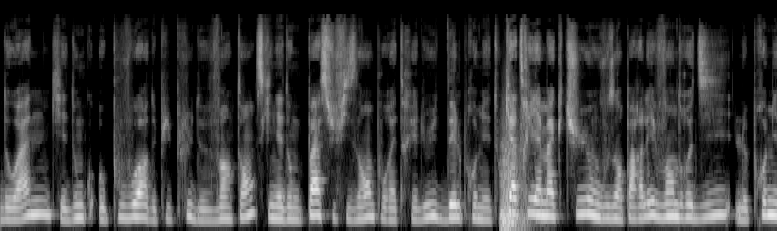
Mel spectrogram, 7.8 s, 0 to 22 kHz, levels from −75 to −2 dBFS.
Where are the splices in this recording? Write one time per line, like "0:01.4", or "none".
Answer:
0:02.5
0:05.0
